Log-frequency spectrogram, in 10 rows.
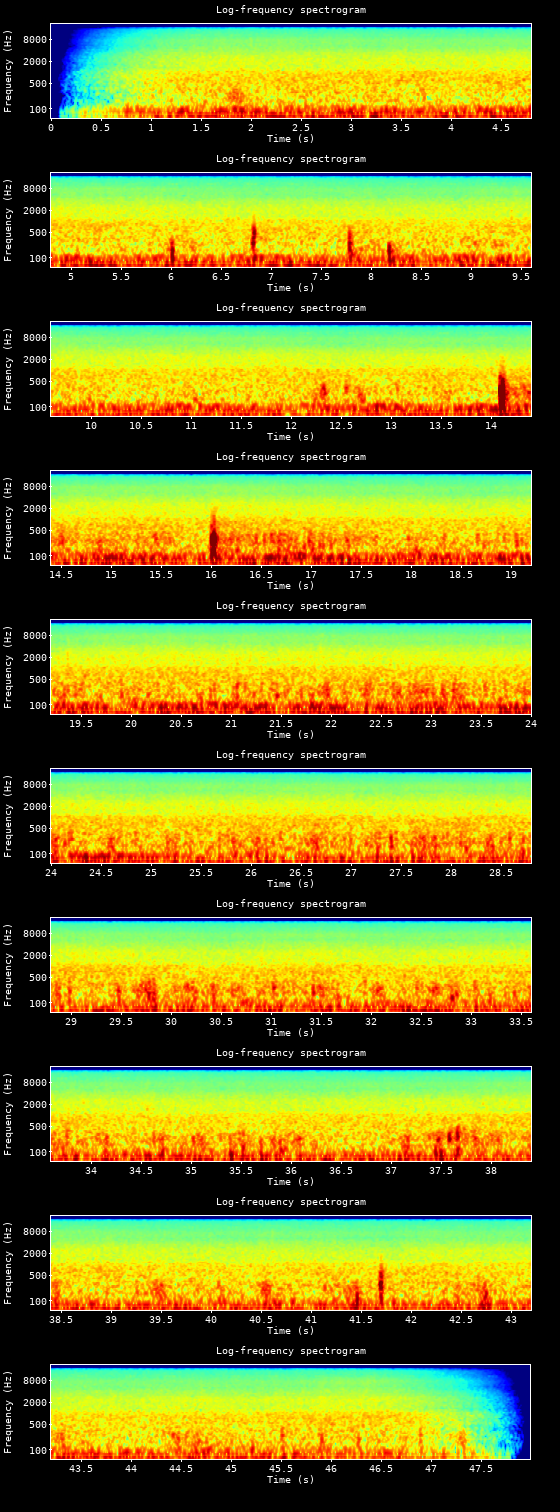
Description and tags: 20170101 Pattaya Beach at New Year Celebration 03
Pattaya Beach at New Year Celebration, recorded with Rode iXY.
fireworks, newyear, beach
